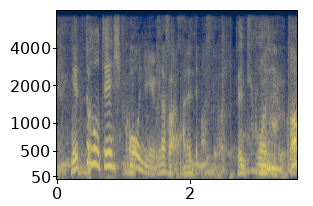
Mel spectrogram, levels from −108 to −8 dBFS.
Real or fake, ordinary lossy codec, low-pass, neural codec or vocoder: fake; none; 7.2 kHz; codec, 24 kHz, 1.5 kbps, HILCodec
